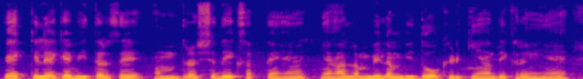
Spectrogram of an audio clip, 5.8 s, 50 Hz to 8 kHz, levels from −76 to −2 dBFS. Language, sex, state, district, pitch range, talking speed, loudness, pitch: Hindi, male, Uttar Pradesh, Ghazipur, 165-175 Hz, 185 wpm, -18 LUFS, 170 Hz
